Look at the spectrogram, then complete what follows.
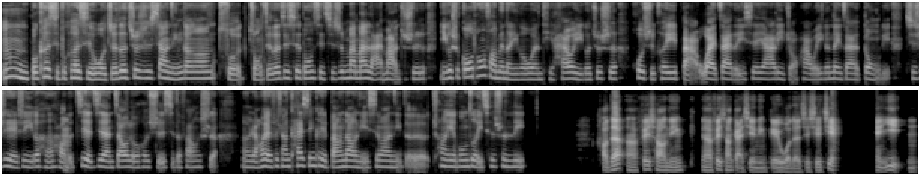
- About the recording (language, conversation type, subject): Chinese, advice, 在遇到挫折时，我怎样才能保持动力？
- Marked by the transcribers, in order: other background noise; tapping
